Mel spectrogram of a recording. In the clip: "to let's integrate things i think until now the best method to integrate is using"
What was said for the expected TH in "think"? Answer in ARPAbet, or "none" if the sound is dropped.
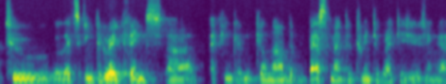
TH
